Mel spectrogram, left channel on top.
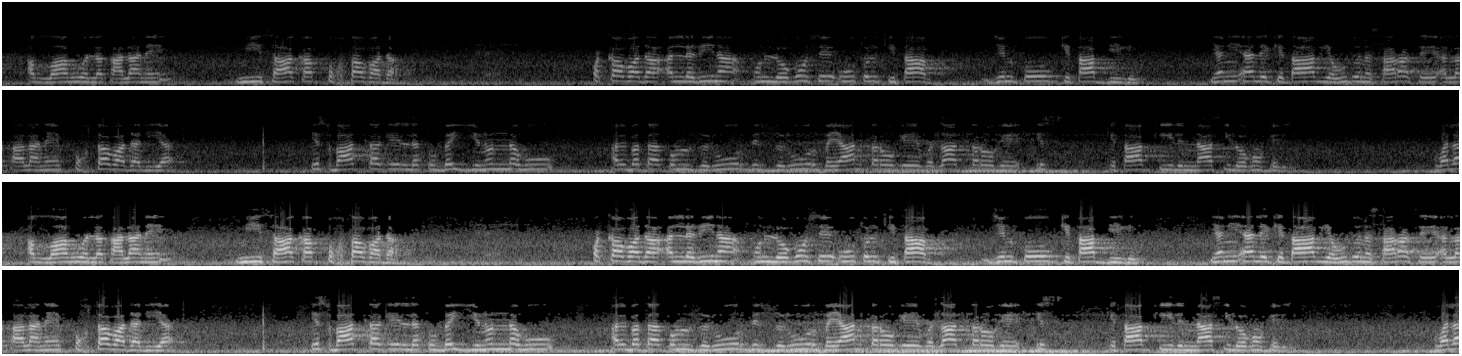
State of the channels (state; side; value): quieter; left; 14.4 dB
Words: اللہ تعالیٰ نے میثاق کا پختہ وعدہ، پکا وعدہ، الذین، ان لوگوں سے، اوت الکتاب، جن کو کتاب دی گئی، یعنی اہل کتاب یہود و نصارہ سے اللہ تعالیٰ نے پختہ وعدہ دیا اس بات کا کہ لتبیننہ، البتہ تم ضرور بالضرور بیان کرو گے، وضاحت کرو گے اس کتاب کی، للناس کی، لوگوں کے لیے،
